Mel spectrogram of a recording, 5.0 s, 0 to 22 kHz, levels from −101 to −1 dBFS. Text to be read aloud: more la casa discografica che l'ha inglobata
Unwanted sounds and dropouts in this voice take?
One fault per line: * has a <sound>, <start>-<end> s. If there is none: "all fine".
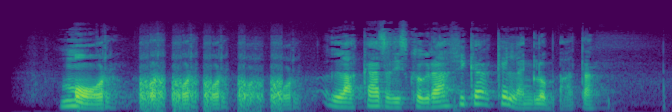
* has a laugh, 1.0-2.3 s
* has a dropout, 4.2-4.2 s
